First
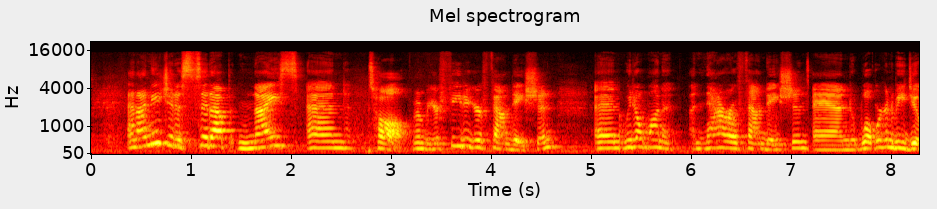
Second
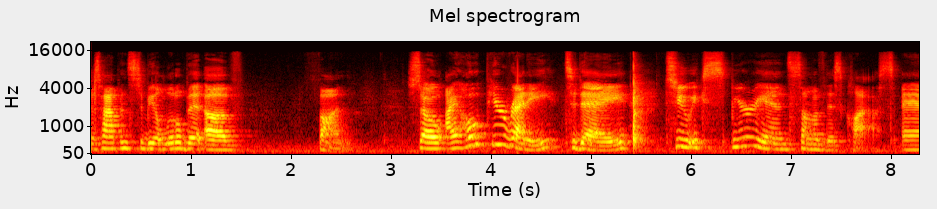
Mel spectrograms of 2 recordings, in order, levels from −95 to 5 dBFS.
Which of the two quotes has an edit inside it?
first; 2 cuts; at 5.3 s, 7.2 s

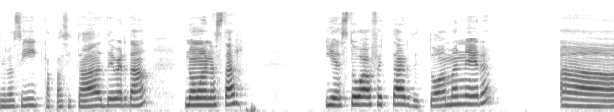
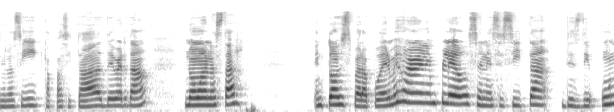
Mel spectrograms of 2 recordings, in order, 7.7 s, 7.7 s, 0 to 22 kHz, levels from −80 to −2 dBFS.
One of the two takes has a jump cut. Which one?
second; 1 cut; at 3.9 s

